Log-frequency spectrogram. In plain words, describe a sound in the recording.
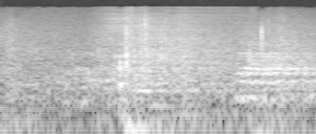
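Footsteps tread on a wooden floor in a large echoing hall.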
